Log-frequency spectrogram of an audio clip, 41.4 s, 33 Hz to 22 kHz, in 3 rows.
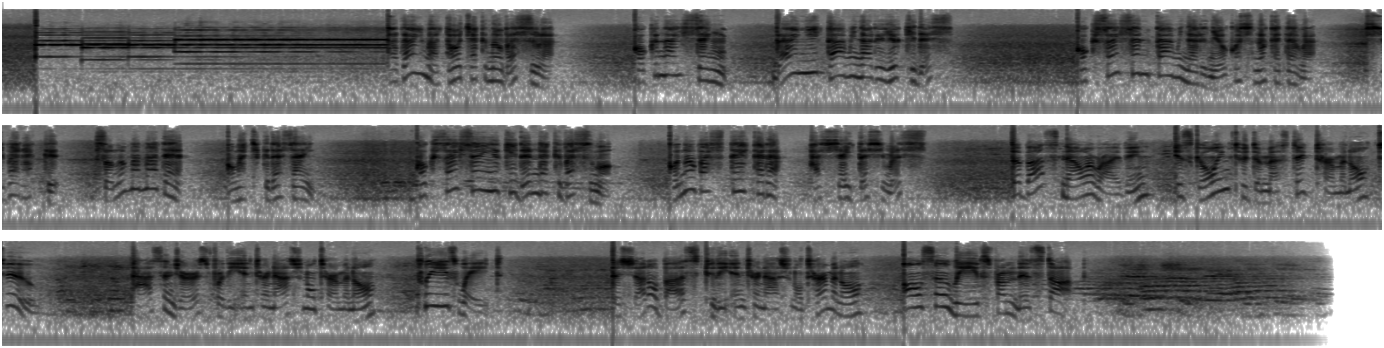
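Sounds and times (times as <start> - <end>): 
automated announcement at airport inter-terminal free shuttle bus stop: 0.2 - 9.7, 10.6 - 40.9
airport-themed four-tone chime on bus arrival: 0.3 - 3.9.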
